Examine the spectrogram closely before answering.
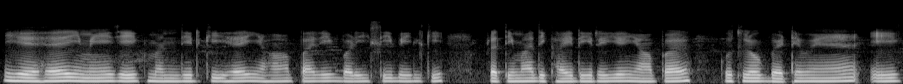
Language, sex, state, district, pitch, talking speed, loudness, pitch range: Hindi, male, Rajasthan, Jaipur, 150 Hz, 180 wpm, -16 LUFS, 145-155 Hz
